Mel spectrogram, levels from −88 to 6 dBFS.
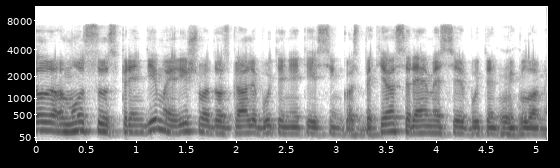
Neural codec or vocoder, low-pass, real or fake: none; 7.2 kHz; real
